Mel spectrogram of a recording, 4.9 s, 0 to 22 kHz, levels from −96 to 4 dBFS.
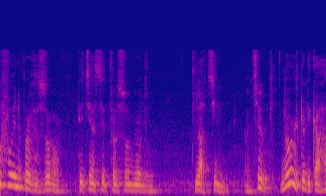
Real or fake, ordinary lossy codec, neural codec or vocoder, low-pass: fake; none; codec, 16 kHz, 2 kbps, FunCodec, trained on LibriTTS, 25 frames a second; none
